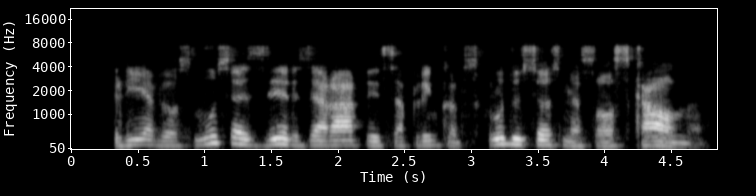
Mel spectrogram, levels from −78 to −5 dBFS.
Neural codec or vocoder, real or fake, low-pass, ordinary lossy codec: codec, 16 kHz, 8 kbps, FreqCodec, smaller model; fake; 7.2 kHz; MP3, 96 kbps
